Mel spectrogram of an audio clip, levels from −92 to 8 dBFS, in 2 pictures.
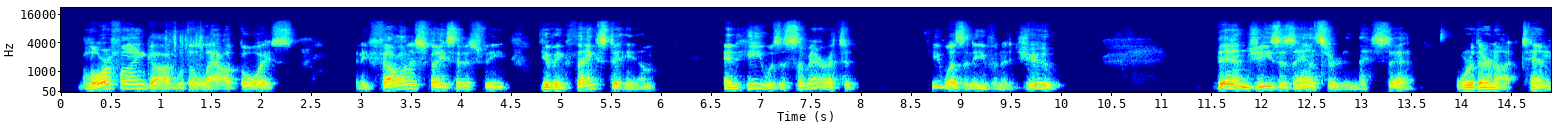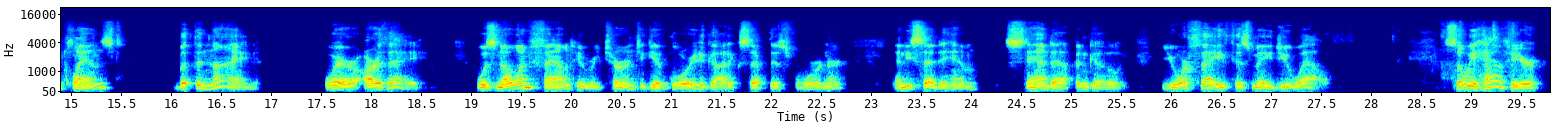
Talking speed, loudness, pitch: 160 wpm, -24 LUFS, 110 Hz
